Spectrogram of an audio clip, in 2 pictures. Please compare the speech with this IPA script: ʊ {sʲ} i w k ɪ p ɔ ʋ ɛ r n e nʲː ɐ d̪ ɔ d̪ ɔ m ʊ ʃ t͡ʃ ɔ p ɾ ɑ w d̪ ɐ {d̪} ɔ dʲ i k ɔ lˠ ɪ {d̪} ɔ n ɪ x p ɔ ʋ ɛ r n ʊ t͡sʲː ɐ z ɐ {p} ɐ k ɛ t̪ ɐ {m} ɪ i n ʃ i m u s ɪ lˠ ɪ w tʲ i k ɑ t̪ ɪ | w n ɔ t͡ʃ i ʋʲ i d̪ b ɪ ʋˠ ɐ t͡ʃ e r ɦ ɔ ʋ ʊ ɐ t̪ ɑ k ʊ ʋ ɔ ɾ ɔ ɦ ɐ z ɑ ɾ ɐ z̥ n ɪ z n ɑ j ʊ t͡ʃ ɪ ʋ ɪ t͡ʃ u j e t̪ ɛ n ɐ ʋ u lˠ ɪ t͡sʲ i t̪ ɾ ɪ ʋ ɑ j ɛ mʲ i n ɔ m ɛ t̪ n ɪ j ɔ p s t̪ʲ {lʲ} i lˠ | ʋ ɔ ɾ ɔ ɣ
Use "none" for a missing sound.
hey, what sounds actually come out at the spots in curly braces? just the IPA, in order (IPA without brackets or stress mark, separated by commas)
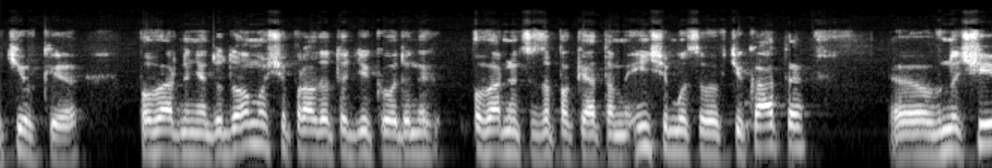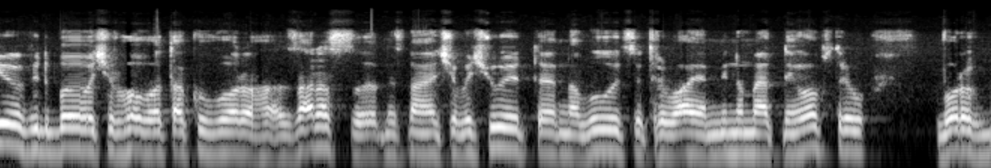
tʲ, t̪, d̪, p, m, ɾʲ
